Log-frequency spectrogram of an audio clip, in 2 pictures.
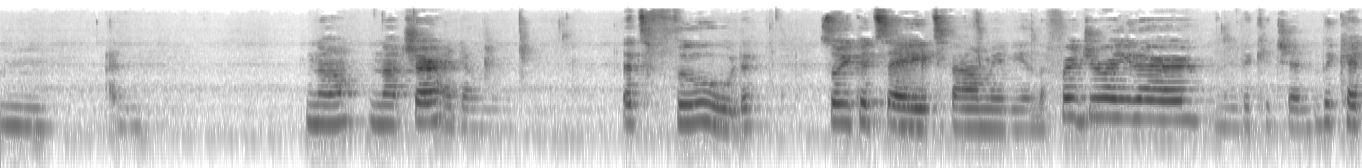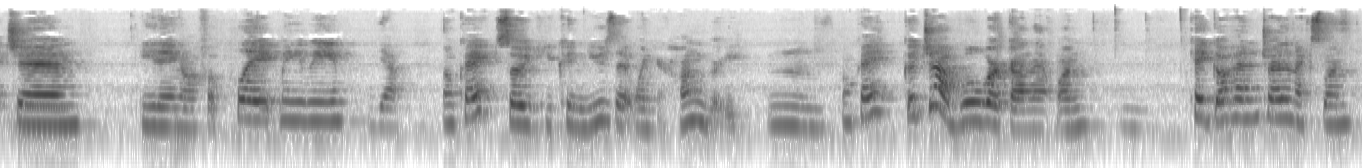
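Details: Adult woman, therapist speaking; normal speech.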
